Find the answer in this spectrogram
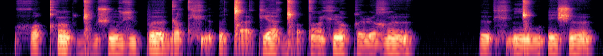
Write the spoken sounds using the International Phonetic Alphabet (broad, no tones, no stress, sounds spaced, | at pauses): x ɔ qʰ ũ ʔ ɡ͡ǀ u ʃ ũ z y p œ ɡʲ o tˤ xʲ ə̰ ʔ ə ǀ a̰ kʲ a ɡ͡ǀ ṵ tˤ œ̃ xʲ õ q ə ɭ ə ʁ ə̃ | ø ʔ xʲ ə̰ ŋ͡ǀ u ʔ e ʃ ə̃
